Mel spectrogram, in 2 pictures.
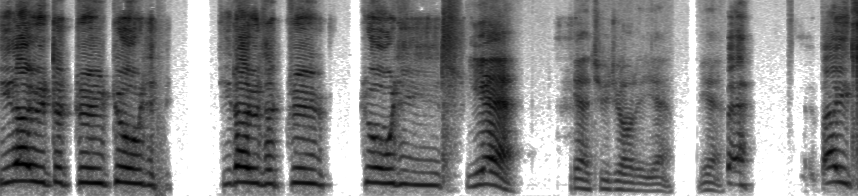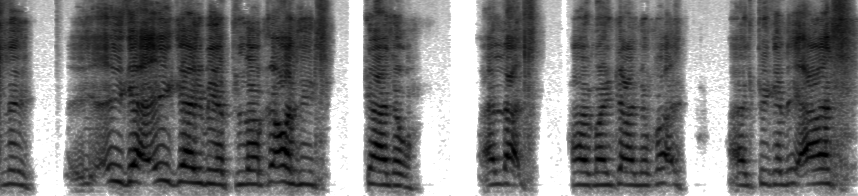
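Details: Adult male with a severe type of cerebral palsy; dysarthria due to cerebral palsy.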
